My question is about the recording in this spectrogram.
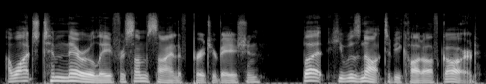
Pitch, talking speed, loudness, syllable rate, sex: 120 Hz, 220 wpm, -16 LUFS, 5.5 syllables/s, male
